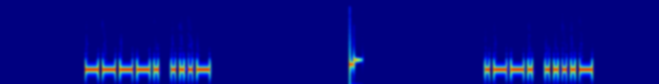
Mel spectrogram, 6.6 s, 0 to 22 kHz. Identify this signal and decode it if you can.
Morse code, heard as a keyed tone, about 28 wpm, 700 Hz. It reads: 9 V P 4
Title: Single-Letter Single-Number 28wpm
